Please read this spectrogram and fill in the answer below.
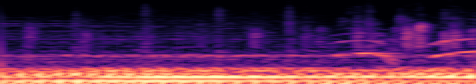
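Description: Amplified guitar and bass holding a low ringing drone as the song ends, without drums, with audience voices whooping and shouting over it near the end.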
